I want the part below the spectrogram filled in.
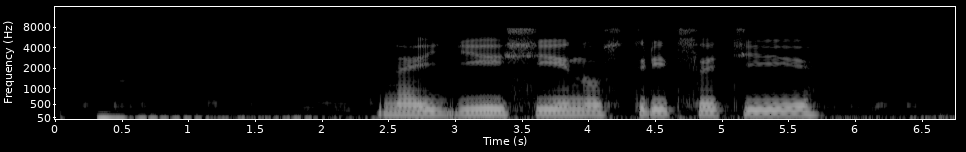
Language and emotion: Russian, sad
